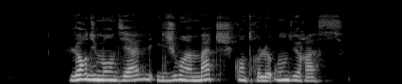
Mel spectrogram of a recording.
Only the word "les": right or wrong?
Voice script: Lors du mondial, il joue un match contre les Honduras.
wrong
